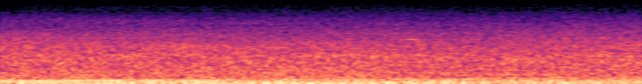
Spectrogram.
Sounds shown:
car, car engine idling

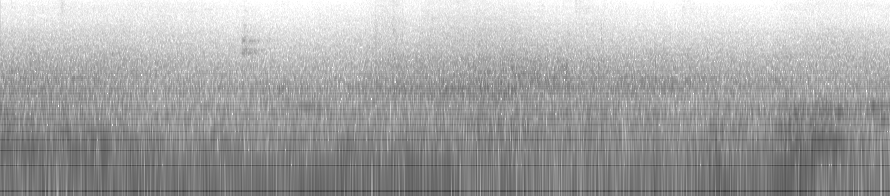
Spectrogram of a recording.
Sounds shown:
car wheels rolling, car engine accelerating, car engine idling, car

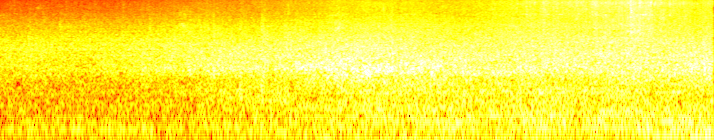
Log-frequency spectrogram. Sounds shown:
motorcycle, car, motorcycle engine accelerating, car wheels rolling

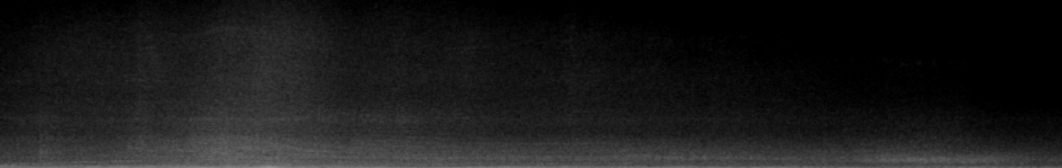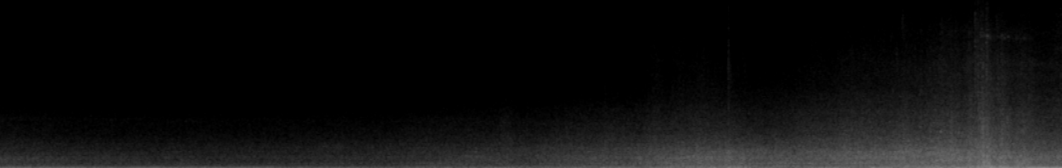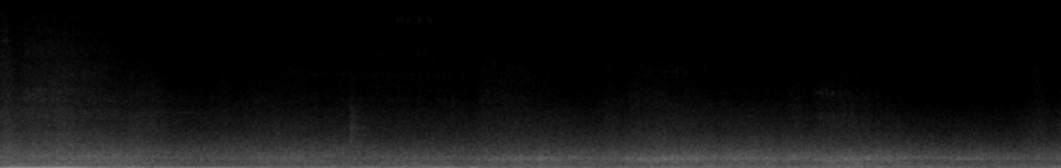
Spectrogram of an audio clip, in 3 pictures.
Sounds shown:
truck wheels rolling, bus engine accelerating, bus, car, bus compressor, car wheels rolling, truck engine accelerating, truck

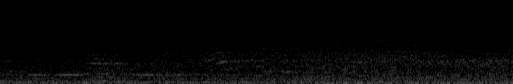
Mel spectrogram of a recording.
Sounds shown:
unclassified sound, truck, truck engine accelerating

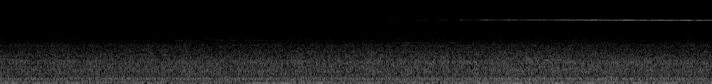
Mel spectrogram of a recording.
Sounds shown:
bus, bus engine idling, car

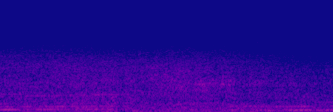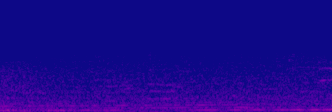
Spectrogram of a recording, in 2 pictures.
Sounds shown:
car wheels rolling, car

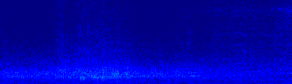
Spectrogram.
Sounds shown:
bus engine idling, car, bus, car wheels rolling

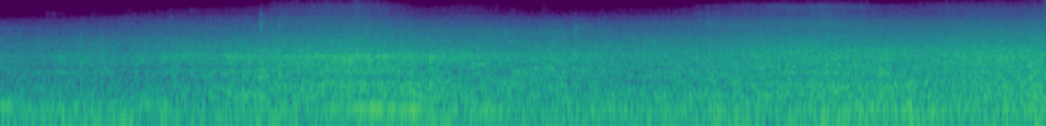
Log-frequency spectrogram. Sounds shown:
car, motorcycle wheels rolling, car wheels rolling, people talking, motorcycle

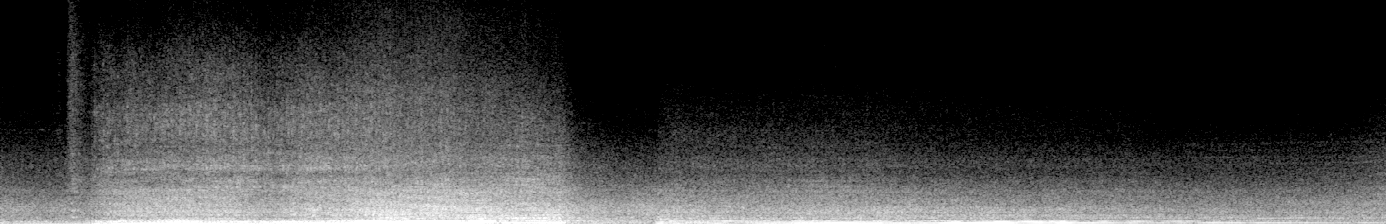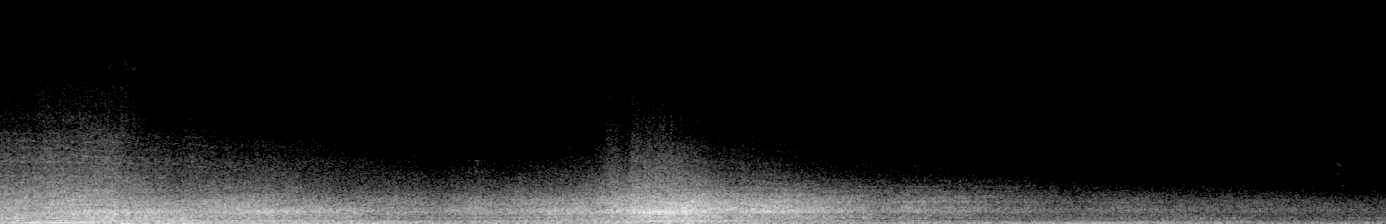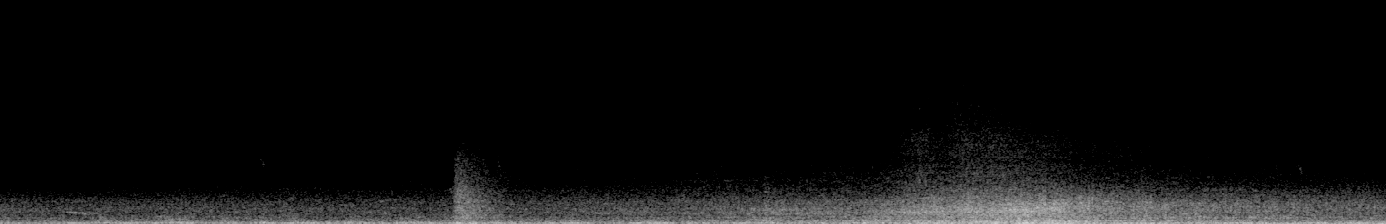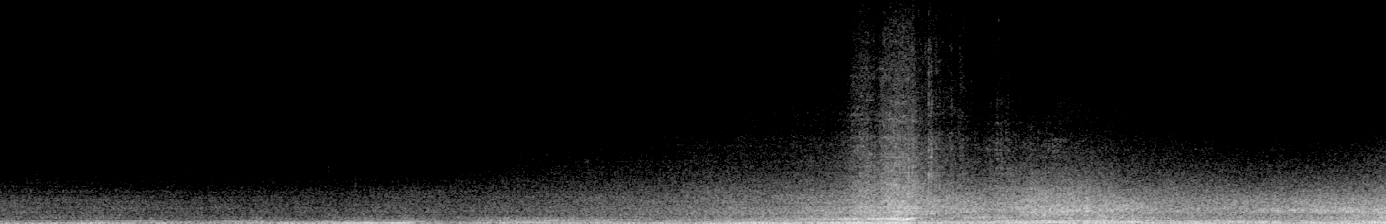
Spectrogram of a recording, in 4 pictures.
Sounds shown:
bus engine accelerating, car wheels rolling, motorcycle engine accelerating, motorcycle, bus engine idling, car, bus

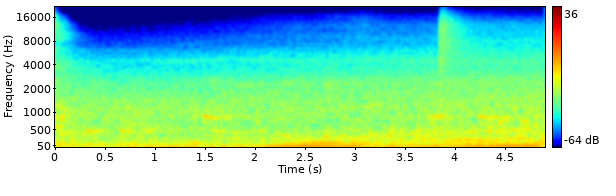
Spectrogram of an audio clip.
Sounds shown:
bus engine accelerating, car wheels rolling, car, unclassified sound, bus compressor, bus

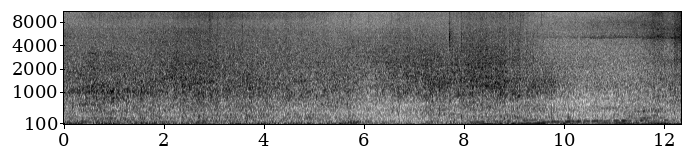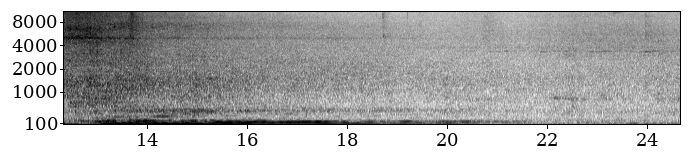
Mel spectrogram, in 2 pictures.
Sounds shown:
car engine accelerating, car, car wheels rolling

